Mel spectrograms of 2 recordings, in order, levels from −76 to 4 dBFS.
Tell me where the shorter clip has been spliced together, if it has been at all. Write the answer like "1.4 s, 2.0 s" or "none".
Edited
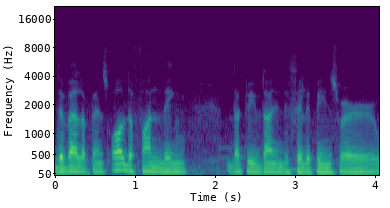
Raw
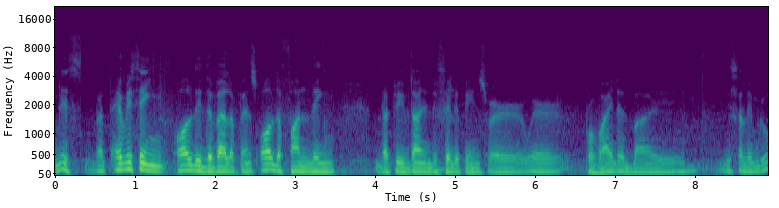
none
